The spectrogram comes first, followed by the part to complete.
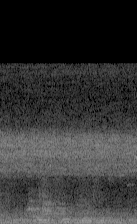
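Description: Crickets trilling in a continuous high-pitched chorus.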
